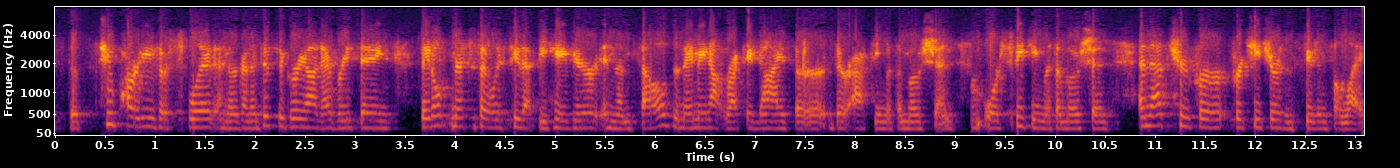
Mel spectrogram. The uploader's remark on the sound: This episode was recorded via phone.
